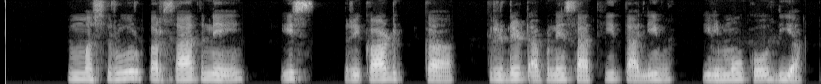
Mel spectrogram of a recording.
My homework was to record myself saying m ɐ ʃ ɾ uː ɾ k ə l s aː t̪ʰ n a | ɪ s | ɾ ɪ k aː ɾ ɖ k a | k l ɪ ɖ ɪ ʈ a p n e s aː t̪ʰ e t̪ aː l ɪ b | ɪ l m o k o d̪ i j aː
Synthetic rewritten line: m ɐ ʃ ɾ uː ɾ p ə ɾ s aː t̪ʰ n e | ɪ s | ɾ ɪ k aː ɾ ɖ k a | k ɾ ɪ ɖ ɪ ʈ ɐ p n e s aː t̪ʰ i t̪ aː l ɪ b | ɪ l m õ k o d̪ i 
